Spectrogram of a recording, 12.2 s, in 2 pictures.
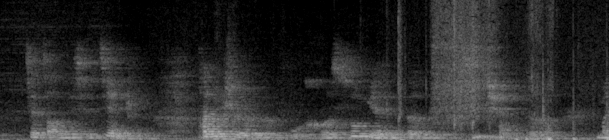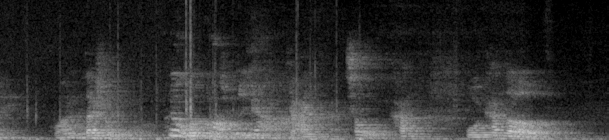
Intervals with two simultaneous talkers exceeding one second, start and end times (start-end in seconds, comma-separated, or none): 7.8-9.1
